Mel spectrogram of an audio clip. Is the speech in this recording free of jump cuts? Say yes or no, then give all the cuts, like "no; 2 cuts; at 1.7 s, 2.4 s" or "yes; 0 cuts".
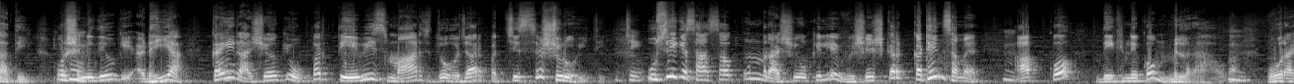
yes; 0 cuts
